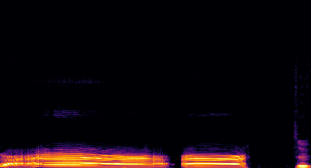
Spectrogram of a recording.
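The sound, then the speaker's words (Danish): A voice imitates the growling wail of Chewbacca, a big hairy creature: two long, loud, strained moaning calls with a rough harmonic tone, the second shorter, followed by a brief breathy sound at the end. “En stor lodden hund med maskinpistol, som kun kan sige”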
